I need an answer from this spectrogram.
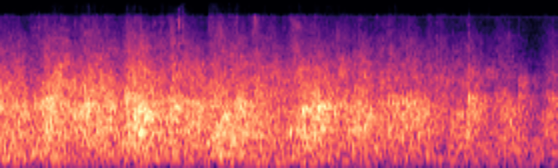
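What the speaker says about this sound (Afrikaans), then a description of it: "Gee net vir hom 'n hande klapie." Audience clapping at a Sunday church gathering, a steady wash of hand claps from a crowd holding at an even level for a few seconds, with no voices over it.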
